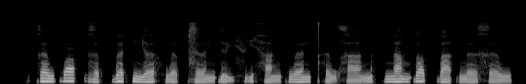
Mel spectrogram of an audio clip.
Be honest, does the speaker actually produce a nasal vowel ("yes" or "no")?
no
